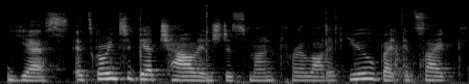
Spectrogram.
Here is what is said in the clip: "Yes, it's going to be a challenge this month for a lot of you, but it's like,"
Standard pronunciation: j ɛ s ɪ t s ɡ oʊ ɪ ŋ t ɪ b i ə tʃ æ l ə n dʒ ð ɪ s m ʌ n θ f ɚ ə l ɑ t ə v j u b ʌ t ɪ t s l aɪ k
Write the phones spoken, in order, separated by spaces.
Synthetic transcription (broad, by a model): j ɛ s ɪ t s ɡ oʊ ɪ ŋ t ɪ b i ə tʃ æ l ə n dʒ ð ɪ s m ʌ n θ f ɚ ə l ɑ t ə v j u b ʌ t ɪ t s l aɪ k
